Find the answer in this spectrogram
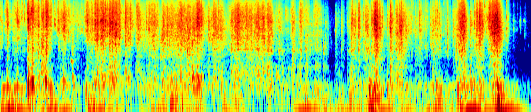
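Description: Plastic shrink wrap being torn and crumpled off a box: dense crinkling with tearing, broken by a short pause a little past the middle.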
